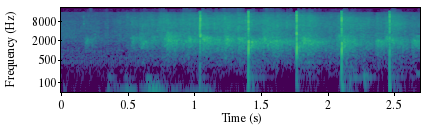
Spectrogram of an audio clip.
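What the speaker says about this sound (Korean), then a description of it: "큰 박수로 맞이해 주십시오" An audience at a medical lecture on the COVID-19 pandemic applauds to welcome a professor, a soft wash of clapping broken by a few sharp, louder claps near the microphone.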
